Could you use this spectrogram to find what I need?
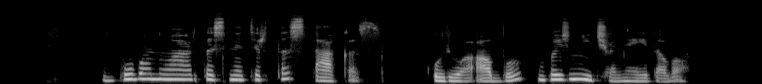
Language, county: Lithuanian, Vilnius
